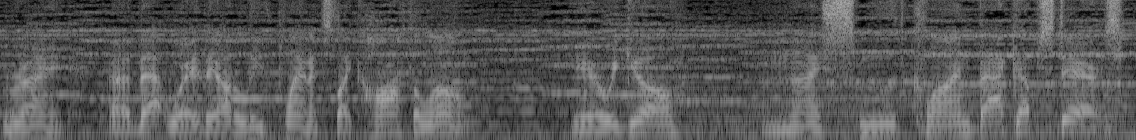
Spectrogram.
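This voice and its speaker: A man's voice: medium pitch, animated, slow pace, poor audio. A man playing an eager, earnest young rebel starfighter pilot in a space adventure radio drama. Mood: calm, reassuring. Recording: radio drama with loud music behind.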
